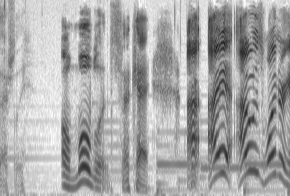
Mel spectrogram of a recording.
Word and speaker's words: Mobliz: Mobliz, actually. Oh, Mobliz. Okay. I was wondering how you pronounce that.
